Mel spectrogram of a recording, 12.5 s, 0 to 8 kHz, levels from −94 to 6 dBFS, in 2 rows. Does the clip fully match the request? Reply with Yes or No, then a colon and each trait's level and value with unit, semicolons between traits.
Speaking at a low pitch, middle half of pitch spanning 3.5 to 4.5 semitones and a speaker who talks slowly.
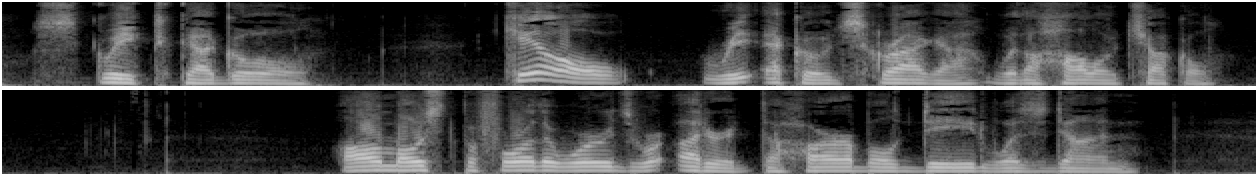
Yes: low, 125 Hz; average, 3.8 semitones; slow, 105 wpm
